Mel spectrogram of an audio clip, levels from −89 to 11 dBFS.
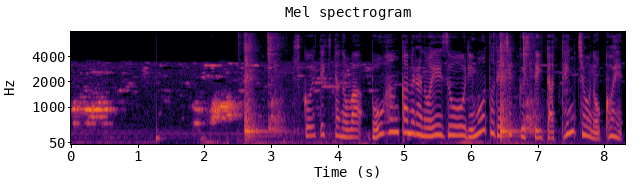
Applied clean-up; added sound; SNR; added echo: none; Splash, splatter; 5 dB; none.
